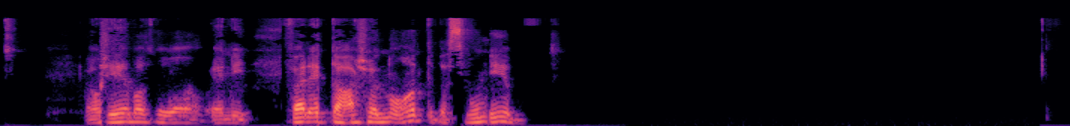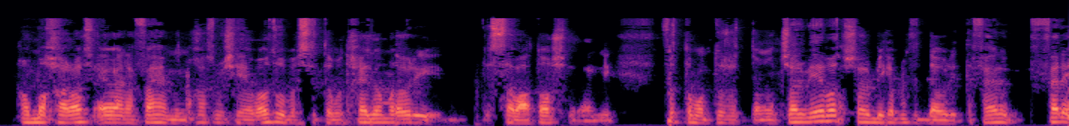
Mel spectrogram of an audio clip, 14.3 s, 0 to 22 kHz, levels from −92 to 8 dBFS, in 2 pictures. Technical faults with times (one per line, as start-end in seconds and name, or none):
0.67-0.70 broken MP3 bit reservoir
1.87-1.90 broken MP3 bit reservoir
2.13 audio missing between chunks
3.25-3.28 broken MP3 bit reservoir
4.79 broken MP3 bit reservoir
8.37-8.40 broken MP3 bit reservoir
9.76-9.79 broken MP3 bit reservoir
11.59-11.62 broken MP3 bit reservoir
12.71-12.74 broken MP3 bit reservoir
